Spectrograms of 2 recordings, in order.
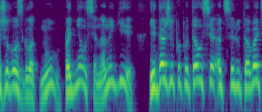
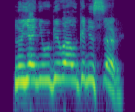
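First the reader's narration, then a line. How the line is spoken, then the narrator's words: Sobbing, then passionate. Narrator (Russian): Он всхлипнул, затем сделал тяжелый судорожный вдох и страстно заговорил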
